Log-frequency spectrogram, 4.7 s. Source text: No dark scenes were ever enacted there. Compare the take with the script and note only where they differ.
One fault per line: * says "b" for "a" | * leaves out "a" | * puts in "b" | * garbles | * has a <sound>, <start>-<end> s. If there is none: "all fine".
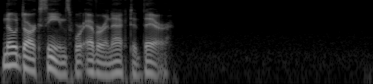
all fine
